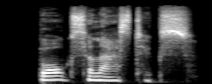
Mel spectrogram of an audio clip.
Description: [bɔks ɪ’læstɪks][бокс и’лэстикс]межчелюстные эластичные тяги , имеющие своей целью экструзию зубов и после установки образующие прямоугольную форму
